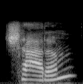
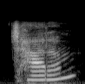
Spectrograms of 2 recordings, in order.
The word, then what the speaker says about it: Chatham: Yes, this is Chatham. The TH sounds like the flapping roll. Da da da da da. Chatham.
